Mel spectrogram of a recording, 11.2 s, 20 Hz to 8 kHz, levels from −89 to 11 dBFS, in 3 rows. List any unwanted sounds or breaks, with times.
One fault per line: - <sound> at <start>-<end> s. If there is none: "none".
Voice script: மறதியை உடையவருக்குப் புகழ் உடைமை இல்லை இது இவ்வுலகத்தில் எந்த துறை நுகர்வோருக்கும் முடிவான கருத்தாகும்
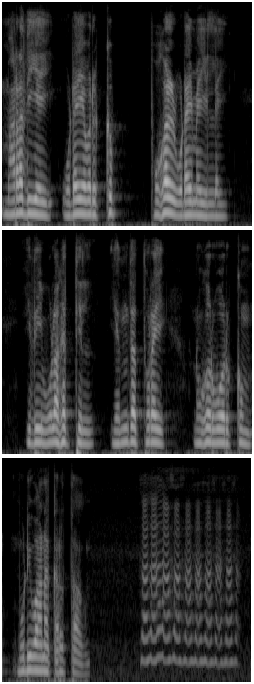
- laugh at 9.6-11.1 s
